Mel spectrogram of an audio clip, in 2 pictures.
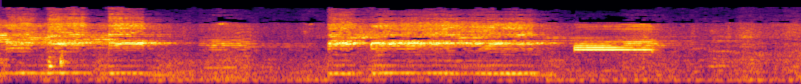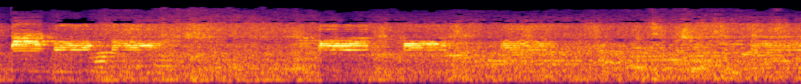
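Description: Vehicle horns honking in street traffic: several flat, held toots in the first three seconds, over a steady background of traffic and street noise.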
